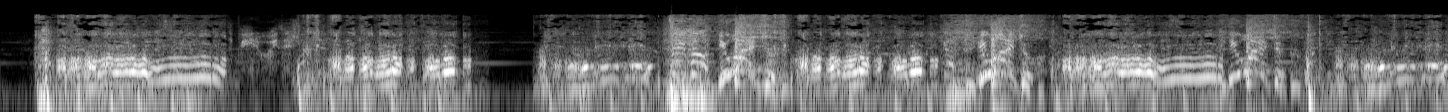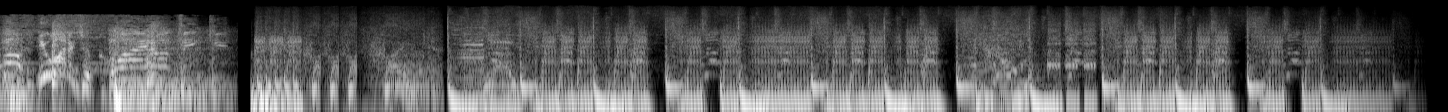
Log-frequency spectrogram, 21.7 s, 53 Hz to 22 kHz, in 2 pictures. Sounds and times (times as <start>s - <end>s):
Music: 0.0s - 21.6s.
